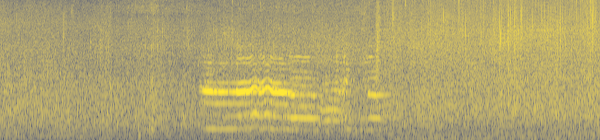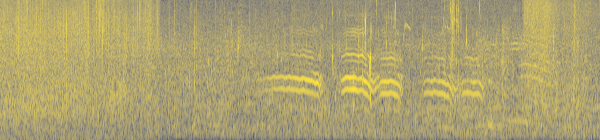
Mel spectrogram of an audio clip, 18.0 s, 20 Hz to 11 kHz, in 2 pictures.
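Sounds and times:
river water rushing: 0:00.0 - 0:18.0
faint crackles: 0:00.9 - 0:12.7.

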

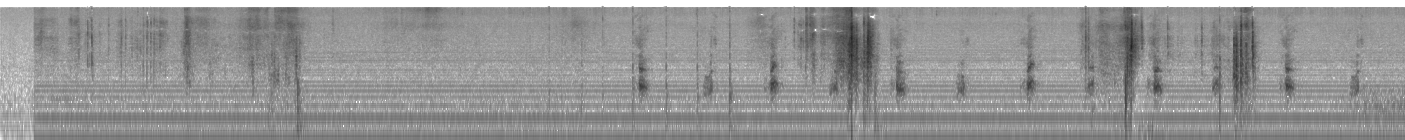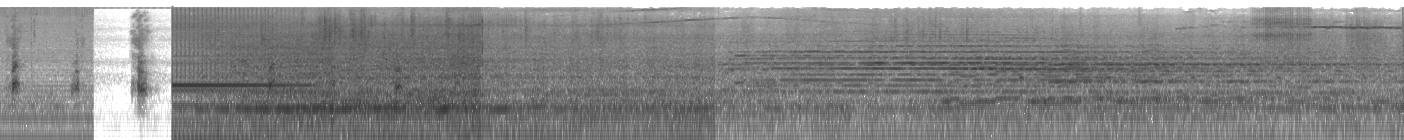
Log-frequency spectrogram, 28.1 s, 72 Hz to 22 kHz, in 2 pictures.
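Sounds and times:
buzzy mains hum: 0:00.0 - 0:15.0, 0:15.8 - 0:19.2.

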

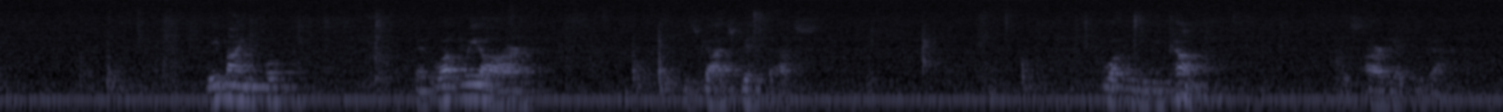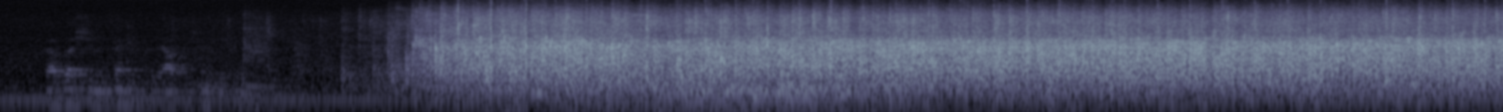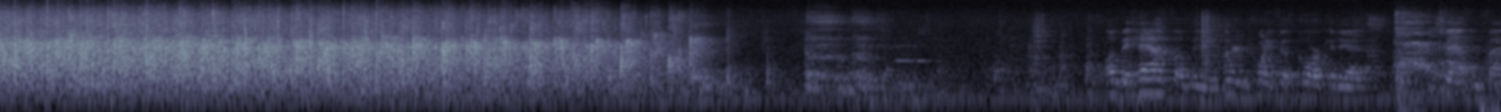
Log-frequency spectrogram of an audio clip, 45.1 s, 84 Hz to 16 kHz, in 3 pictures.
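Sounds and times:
crowd applauding: 0:18.5 - 0:37.5.

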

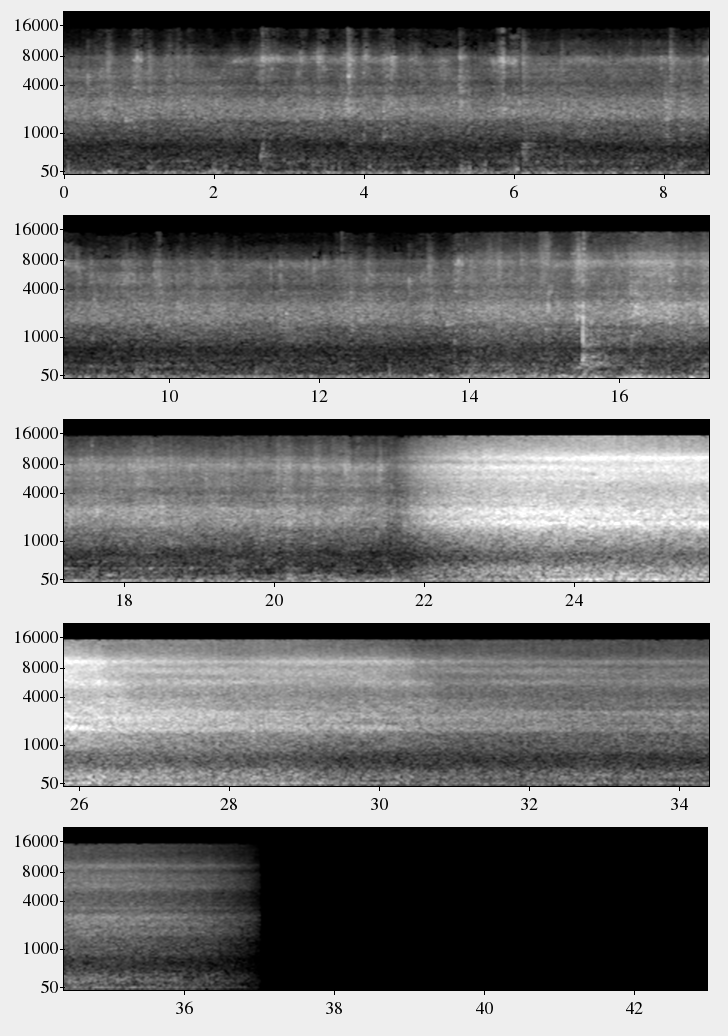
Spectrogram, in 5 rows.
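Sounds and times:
water pouring over a weir: 0:06.3 - 0:35.1
river water flowing: 0:10.2 - 0:36.8.

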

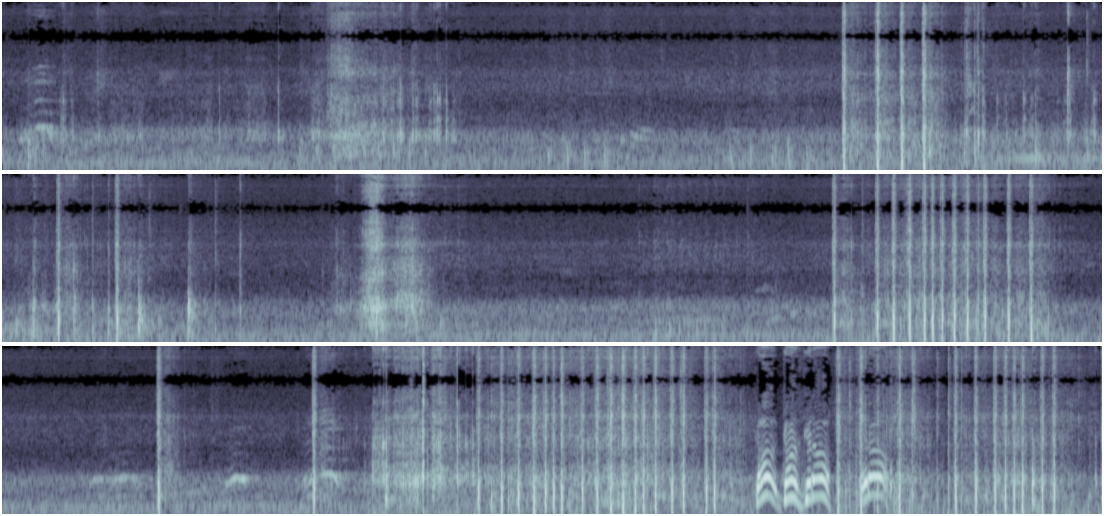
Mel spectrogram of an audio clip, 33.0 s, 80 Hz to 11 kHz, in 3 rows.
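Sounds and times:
paintball markers firing: 0:19.3 - 0:21.6, 0:26.1 - 0:29.5, 0:30.3 - 0:33.0.

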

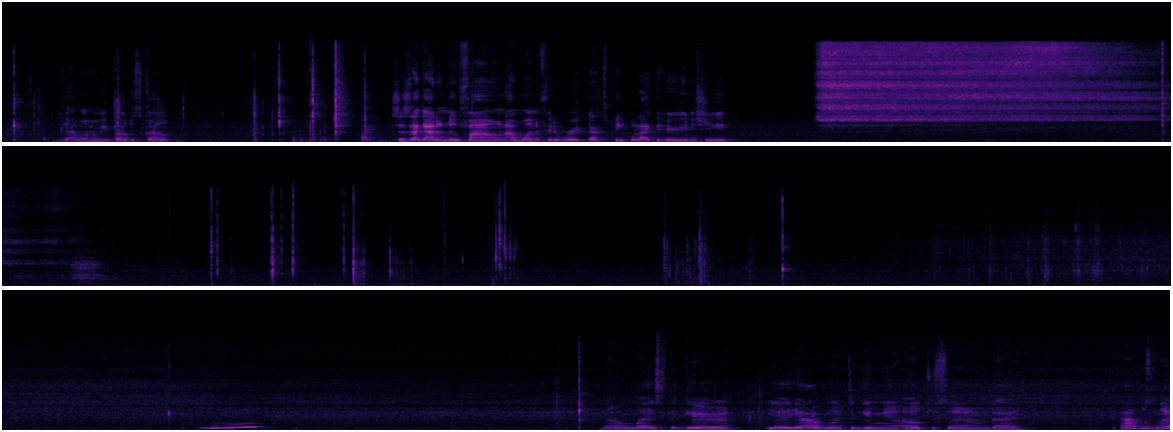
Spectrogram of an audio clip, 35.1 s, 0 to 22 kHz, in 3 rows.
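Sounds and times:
hissing suck: 0:08.1 - 0:12.9, 0:29.4 - 0:35.0
shells cracking apart: 0:16.5 - 0:16.9.

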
